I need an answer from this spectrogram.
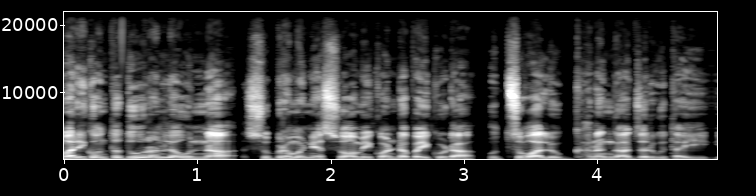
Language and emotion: Telugu, neutral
